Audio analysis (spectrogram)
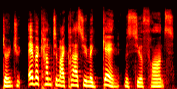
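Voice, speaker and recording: A woman's voice: fairly low pitch, normal speed, no echo, studio quality, natural voice. A woman voicing an intense young schoolgirl poet in a story, dramatic, easily offended and vengeful. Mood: vengeful, dark. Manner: dramatic, indignant.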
